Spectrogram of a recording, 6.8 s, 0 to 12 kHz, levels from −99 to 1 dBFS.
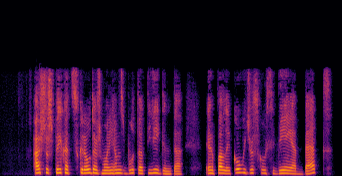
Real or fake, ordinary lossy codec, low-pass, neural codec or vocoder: fake; AAC, 48 kbps; 7.2 kHz; codec, 16 kHz, 1.1 kbps, Voila-Tokenizer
